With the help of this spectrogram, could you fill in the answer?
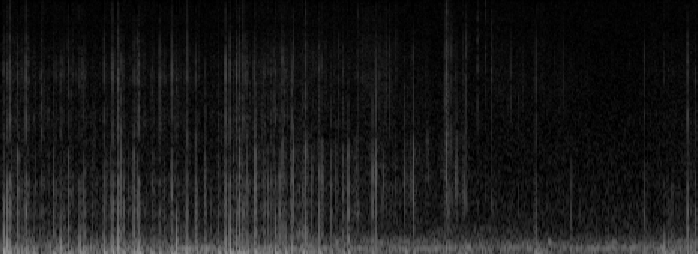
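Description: A green, crocodile-embossed faux leather clutch of medium size, apparently empty, is held up while its textured surface is scratched with fingernails and fingertips. Quick, uneven scratching strokes come in a dense run, giving a low, rumbly rasp with short crackly ticks that soften slightly toward the end.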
